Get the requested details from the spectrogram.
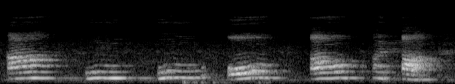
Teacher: जिन स्वरों के उच्चारण के लिए जीभ के पीछे के हिस्से का उपयोग किया जाता है उसको कहते हैं पश्च स्वर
